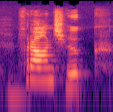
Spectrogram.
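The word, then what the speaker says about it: Franschhoek: How do you pronounce it? Franchook.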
